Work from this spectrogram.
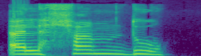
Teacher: आइन और हा यह दोनों खलक के दरमियानी हिस्से से अदा होते हैं। · अल्हम्दु जिसमें कि ये मिडल ऑफ द थ्रोट वाला हा आता है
